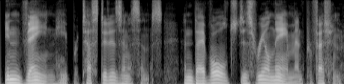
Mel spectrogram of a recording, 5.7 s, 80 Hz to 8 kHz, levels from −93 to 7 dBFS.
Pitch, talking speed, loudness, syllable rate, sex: 105 Hz, 135 wpm, -21 LUFS, 4.2 syllables/s, male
